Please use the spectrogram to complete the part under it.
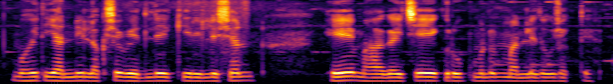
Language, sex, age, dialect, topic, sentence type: Marathi, male, 31-35, Standard Marathi, banking, statement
